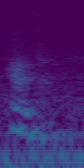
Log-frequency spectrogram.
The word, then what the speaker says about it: panta: I didn't put this on the slide, but phonetically the word would be spelled P-A-N-T-A, panta, P-A-N-T-A.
